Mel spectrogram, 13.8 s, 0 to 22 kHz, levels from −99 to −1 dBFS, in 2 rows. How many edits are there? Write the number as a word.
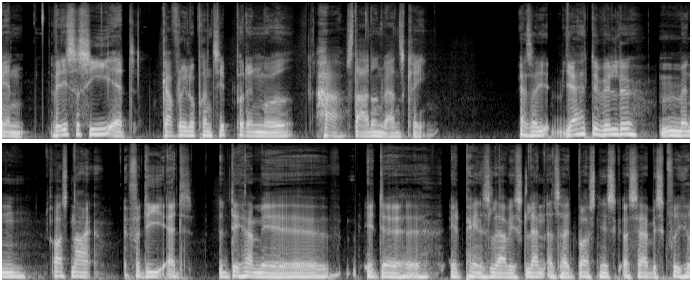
one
